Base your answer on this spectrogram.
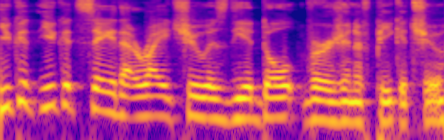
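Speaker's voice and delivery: ordinary delivery, nothing marked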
